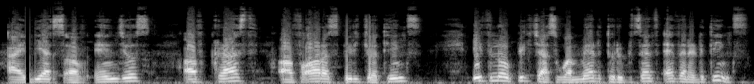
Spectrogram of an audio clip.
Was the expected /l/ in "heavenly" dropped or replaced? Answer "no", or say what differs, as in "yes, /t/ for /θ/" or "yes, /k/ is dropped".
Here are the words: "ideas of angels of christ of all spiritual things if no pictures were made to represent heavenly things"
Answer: yes, /l/ is dropped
